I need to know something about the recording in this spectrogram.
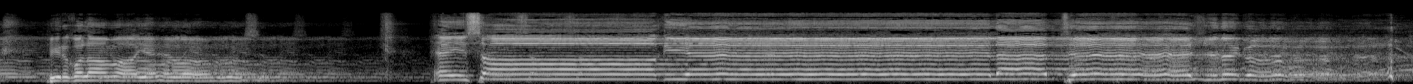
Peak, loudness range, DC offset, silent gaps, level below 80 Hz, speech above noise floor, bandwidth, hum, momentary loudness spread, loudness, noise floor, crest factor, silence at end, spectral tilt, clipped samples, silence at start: -4 dBFS; 8 LU; under 0.1%; none; -68 dBFS; 24 dB; 12 kHz; none; 15 LU; -16 LUFS; -41 dBFS; 14 dB; 0 s; -1.5 dB/octave; under 0.1%; 0 s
